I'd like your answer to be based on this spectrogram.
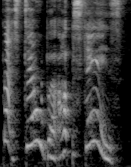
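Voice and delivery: put-on high, slow little-boy voice; a boy figuring it out; small boy musing; child's thought. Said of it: "thought Walter".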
